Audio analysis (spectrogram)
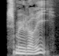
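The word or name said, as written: SMØLERIER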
